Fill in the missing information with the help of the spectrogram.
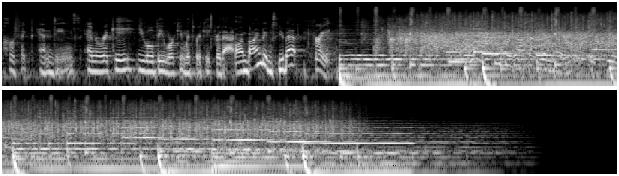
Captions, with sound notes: we want perfect endings. And Ricky, you will be working with Ricky for that. - On bindings, you bet. - Great. (upbeat jingle) (applause)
